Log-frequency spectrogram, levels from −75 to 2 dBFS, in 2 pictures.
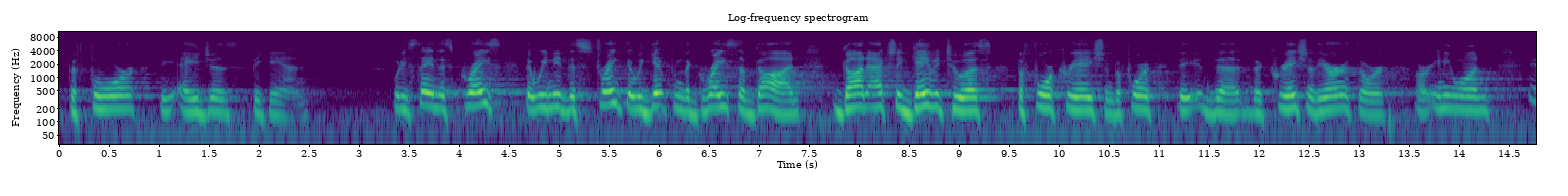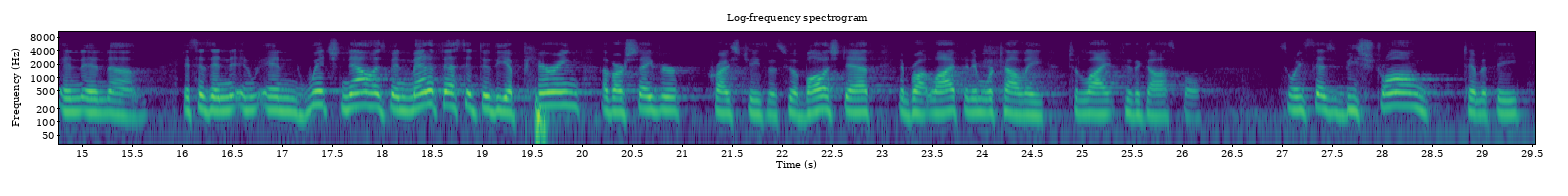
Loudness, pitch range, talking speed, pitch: -25 LUFS, 155-200 Hz, 165 wpm, 180 Hz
